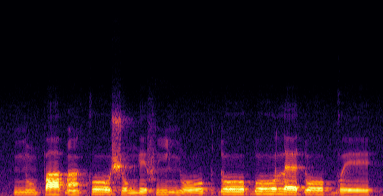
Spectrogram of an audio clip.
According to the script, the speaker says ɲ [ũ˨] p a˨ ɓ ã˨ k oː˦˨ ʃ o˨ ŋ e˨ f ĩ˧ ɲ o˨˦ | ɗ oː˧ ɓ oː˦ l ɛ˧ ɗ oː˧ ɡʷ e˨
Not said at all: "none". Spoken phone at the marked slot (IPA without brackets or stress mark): ũ˨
